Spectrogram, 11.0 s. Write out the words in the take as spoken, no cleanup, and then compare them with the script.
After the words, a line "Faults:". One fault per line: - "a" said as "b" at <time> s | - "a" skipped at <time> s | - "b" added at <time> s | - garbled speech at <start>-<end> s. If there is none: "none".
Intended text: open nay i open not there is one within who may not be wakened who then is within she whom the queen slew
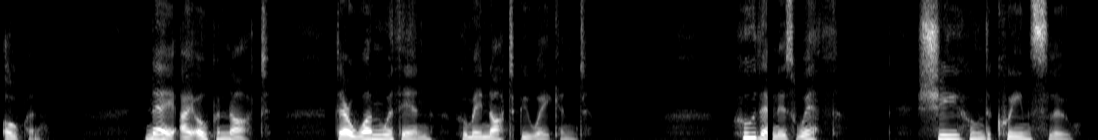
open nay i open not there one within who may not be wakened who then is with she whom the queen slew
Faults:
- "is" skipped at 3.5 s
- "within" said as "with" at 8.0 s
